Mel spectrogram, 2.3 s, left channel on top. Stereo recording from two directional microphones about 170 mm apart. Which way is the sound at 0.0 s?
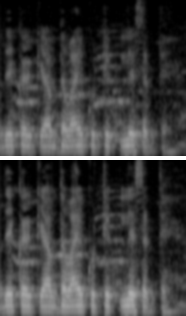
40° right (ahead or behind).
